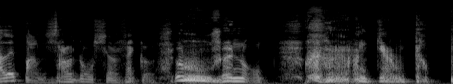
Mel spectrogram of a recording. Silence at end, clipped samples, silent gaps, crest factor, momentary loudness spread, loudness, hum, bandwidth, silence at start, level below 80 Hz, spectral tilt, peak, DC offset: 0.25 s; under 0.1%; none; 18 dB; 15 LU; -29 LUFS; none; 16 kHz; 0 s; -56 dBFS; -6.5 dB/octave; -12 dBFS; under 0.1%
